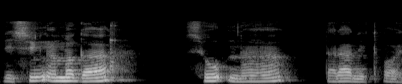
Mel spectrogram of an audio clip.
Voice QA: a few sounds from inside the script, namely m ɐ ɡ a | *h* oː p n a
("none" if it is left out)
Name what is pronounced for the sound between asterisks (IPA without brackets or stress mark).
s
